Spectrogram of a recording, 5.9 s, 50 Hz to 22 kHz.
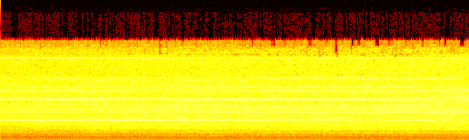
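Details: Electrolux EWF771 7 kg front-loader washing machine after repair for motor not turning (no wash or spin), running spin mode: smooth steady high-speed spin, even hum, no rumble or grinding; drum bearings still good, motor healthy.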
